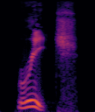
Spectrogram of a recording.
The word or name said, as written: reach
